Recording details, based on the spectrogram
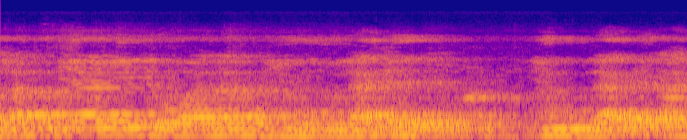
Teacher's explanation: Kubro itu pantulannya besar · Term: qubra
